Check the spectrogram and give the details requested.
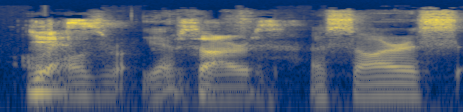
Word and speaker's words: Osiris: So again, we have Set, who is the god of darkness, slayer of how do you pronounce that, kind of Osiris? Osiris, and and having some sort of this dark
